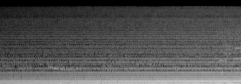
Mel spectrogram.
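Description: Steady electrical mains hum and hiss from a microphone and sound system, a buzz of evenly spaced steady tones that grows a little louder.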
